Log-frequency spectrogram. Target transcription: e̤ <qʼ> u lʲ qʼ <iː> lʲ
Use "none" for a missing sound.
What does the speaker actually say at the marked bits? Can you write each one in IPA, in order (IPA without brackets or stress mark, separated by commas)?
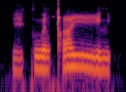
k, iː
